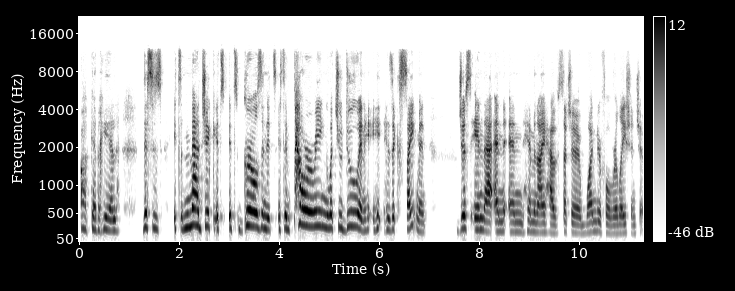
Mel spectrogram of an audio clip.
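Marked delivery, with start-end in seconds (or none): 0.0-5.6 put-on lovely, excited French accent, bright and raised. Quoting him excitedly praising gabrielle's camp, imitating his french accent. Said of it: "in his lovely French accent".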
